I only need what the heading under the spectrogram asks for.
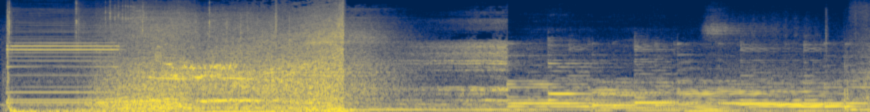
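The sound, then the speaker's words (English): A loud, sustained car horn blares for several seconds, then gives way to a softer, wavering horn-like tone that carries on over a steady rumble. No one speaks. “Don't honk too loud.”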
